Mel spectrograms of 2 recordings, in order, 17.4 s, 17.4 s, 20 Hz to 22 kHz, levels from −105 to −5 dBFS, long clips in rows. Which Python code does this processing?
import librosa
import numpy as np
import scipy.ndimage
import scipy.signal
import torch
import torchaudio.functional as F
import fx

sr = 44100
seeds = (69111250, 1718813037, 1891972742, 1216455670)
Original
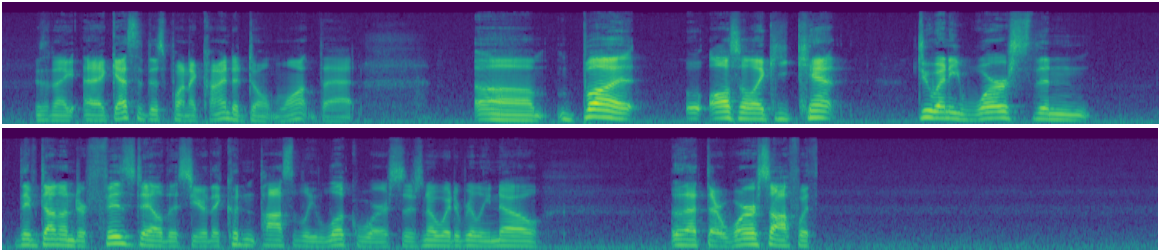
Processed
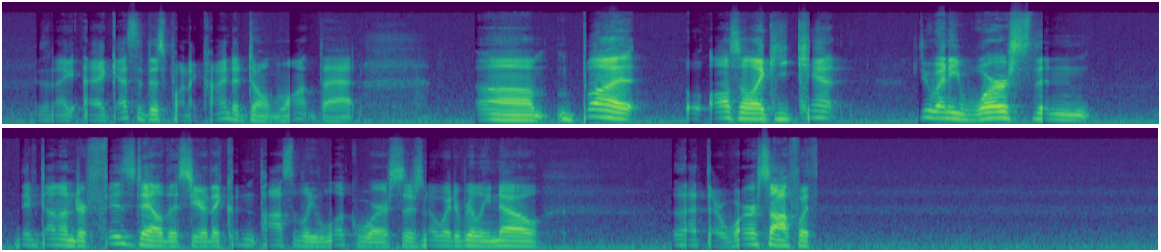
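

y = fx.cheby_harmonics(x, sr, harmonics=(4,), levels_db=(-23,), full_scale_db=-4.0)
y = fx.auto_swell(y, sr, attack_ms=294.0)
y = y * 10.0 ** (3.0 / 20.0)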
